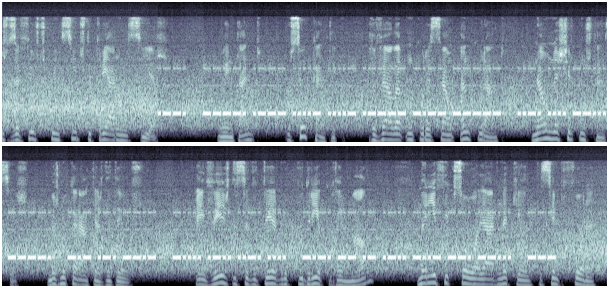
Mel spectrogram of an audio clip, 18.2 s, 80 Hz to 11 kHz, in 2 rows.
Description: Morse code, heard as a keyed tone, machine-sent, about 32 wpm, 750 Hz, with radio static and a narrow filter. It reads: P 9J441Y0 FH79 KRQ 6LFH CMALXG7 O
